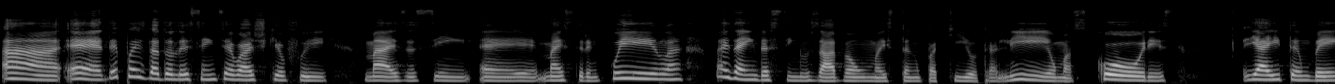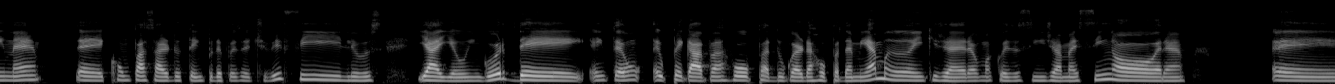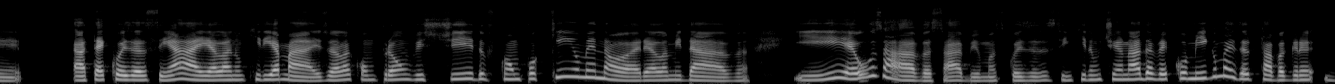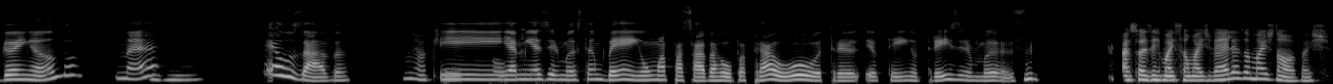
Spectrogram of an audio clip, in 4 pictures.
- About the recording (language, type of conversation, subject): Portuguese, podcast, Me conta como seu estilo mudou ao longo dos anos?
- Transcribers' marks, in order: tapping; giggle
